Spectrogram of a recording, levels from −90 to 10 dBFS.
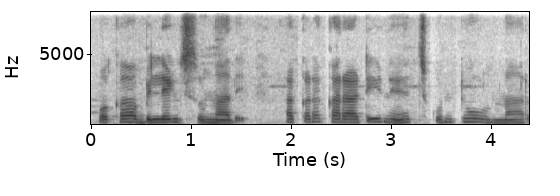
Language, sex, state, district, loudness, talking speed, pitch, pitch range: Telugu, female, Andhra Pradesh, Annamaya, -17 LUFS, 95 wpm, 210 Hz, 195-220 Hz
